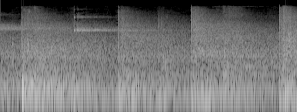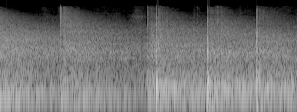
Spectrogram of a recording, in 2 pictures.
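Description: Basketball dribbled hard on a hardwood gym floor: about eight sharp, unevenly spaced bounces. A short high sneaker squeak on the court comes about a second in.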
